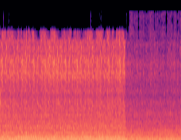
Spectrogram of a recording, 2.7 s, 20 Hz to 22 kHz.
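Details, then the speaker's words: Audi A6 C5 4.2 V8 quattro after non-return valve and intake manifold repair, once lifters filled with oil: smooth, even low rumble with no ticking, misses or hunting, no error; normal idle. "But now it sounds pretty good."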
